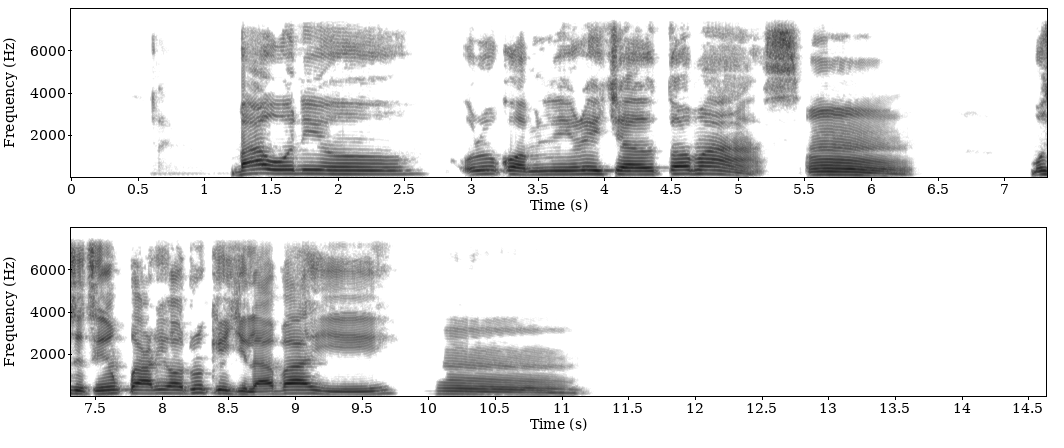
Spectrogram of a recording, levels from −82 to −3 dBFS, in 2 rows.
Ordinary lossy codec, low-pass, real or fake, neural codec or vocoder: none; 7.2 kHz; real; none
